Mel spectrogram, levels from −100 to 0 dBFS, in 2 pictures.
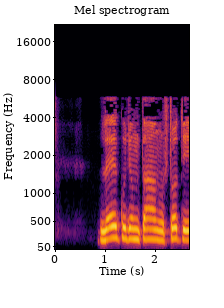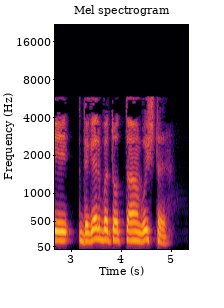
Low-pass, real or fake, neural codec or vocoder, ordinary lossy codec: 7.2 kHz; fake; codec, 24 kHz, 0.9 kbps, DualCodec; MP3, 24 kbps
